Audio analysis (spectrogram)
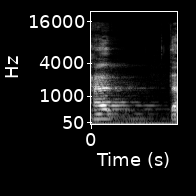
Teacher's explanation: یا کو بغیر کھینچے پڑھنا ہے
